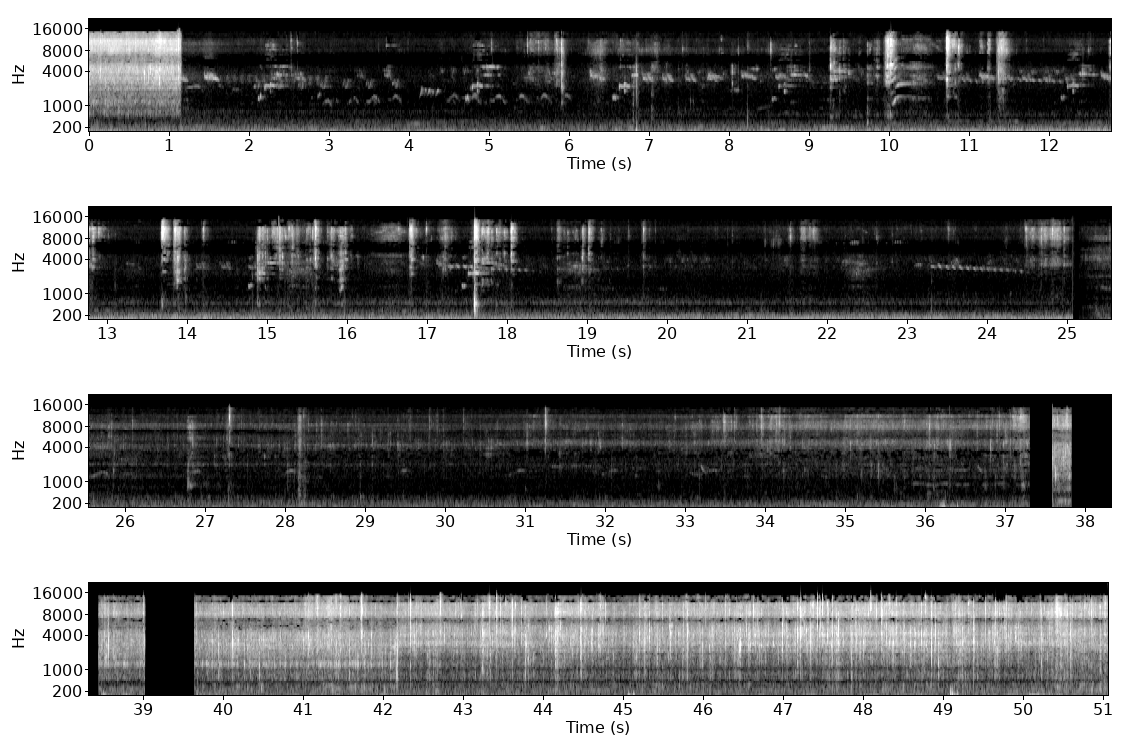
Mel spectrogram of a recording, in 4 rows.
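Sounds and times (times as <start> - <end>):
small birds chirping: 1.1 - 20.6, 29.3 - 37.2
metal pots and bowls clinking: 17.5 - 18.2.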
